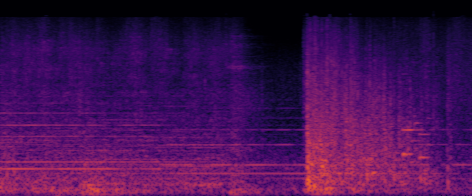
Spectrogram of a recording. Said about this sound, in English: There's two more boxes here, and I'm definitely gonna smash them all.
